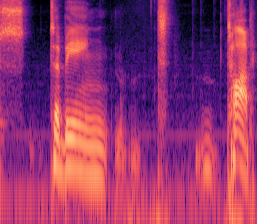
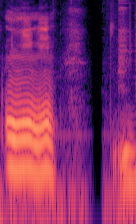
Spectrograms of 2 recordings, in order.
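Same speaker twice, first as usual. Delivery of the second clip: mimicked chasing noises; 11 dB quieter, much slower than usual. Imitating dog chasing laser pointer.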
